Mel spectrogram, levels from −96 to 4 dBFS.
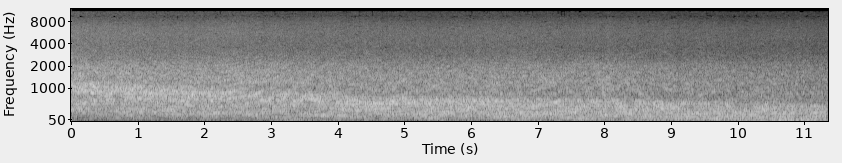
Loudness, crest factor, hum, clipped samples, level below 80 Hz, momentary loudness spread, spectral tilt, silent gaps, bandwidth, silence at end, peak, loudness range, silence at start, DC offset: -19 LUFS; 14 dB; none; under 0.1%; -38 dBFS; 5 LU; -4.5 dB/octave; none; 11.5 kHz; 0 s; -4 dBFS; 3 LU; 0 s; under 0.1%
